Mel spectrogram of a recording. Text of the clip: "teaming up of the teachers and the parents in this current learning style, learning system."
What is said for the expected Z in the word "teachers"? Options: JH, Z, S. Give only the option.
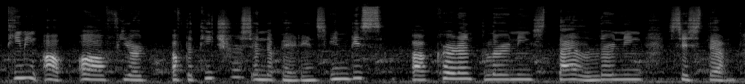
S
